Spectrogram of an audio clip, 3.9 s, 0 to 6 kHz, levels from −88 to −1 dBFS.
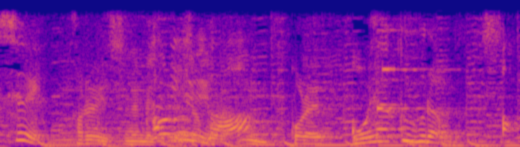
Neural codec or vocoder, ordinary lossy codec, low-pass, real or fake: none; none; 5.4 kHz; real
